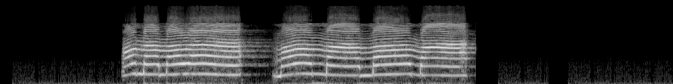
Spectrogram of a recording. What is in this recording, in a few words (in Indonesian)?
suara bayi panggil mama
